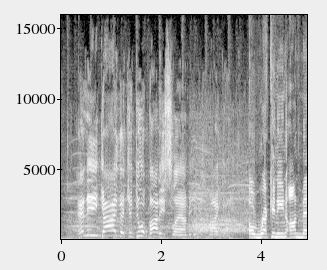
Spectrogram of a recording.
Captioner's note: cheers, applause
